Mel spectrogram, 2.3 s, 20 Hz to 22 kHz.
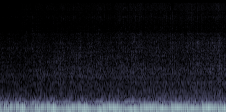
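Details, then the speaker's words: Ford truck with miles in the high 120s, started on a jumper pack, exhaust broken in half underneath: deep, even low drone idling down with good oil pressure, no check engine light, no misses or knocks; sounds good, normal idle. "it's idling down it's got uh good oil pressure up there it's got fuel that's nice I awesome hell yes it actually sounds good"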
